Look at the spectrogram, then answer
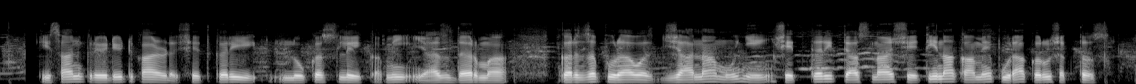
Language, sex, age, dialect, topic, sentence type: Marathi, male, 18-24, Northern Konkan, agriculture, statement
